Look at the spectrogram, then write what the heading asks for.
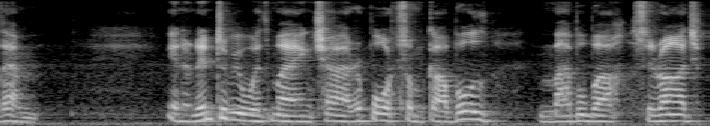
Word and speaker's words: Mayank Chhaya: Seraj, welcome to Mayank Chhaya Reports.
